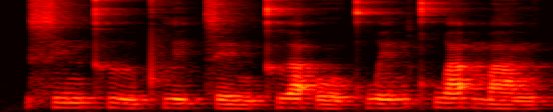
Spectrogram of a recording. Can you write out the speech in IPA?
s i˧ n kʰ ɯː˨˩ pʰ l i˨˩ t̚ s eː˩˦ ŋ kʰ ɯ˦˥ a̯ ʔ oː˩˦ kʰ w e˦˥ n kʰ w a˥˩ ʔ m a˧ ŋ

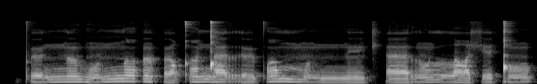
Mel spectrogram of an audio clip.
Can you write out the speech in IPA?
pʼ ø nː œ̃ v õ nː ɑ̃ ʔ œ̃ ʔ œ qʼ ẽ ŋ͡ǃ æ r ø pʼ ɑ̃ mː õ nː ẽ t͡ʃʼ æ r õ lː ɑ ʃ e ǃ õ

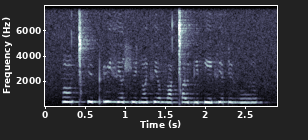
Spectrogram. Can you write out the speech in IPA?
ɔ̃ ǀʰ y pʼ y vʲ ɔ ɕ y d ɔ̃ fʲ ɔ v ɒ ǀ ɒ l bʲ a pʲ ẽ fʲ o ɗ y v u l

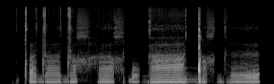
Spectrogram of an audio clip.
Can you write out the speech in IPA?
tʼ ɐ d ɐː d ɐ χ h ɐː χ ɓ o ɡ aː ŋ͡ǃ ɐ χ ɡʱ ɘː

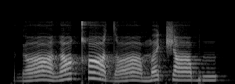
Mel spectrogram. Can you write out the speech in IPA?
ɡ ɑː˩˧˩ ð ɑ˥ qʰ ɑː˥˩ d ɑː˩˧˩ m ɐ˥ t͡ʃ ɑː˧ b ɯ˧

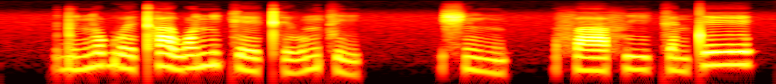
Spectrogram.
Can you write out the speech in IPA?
d ʊ˨ ɲ ɔ˦ ɡʷ eː˨ kʰ a˦˨ w ɔ˦ ɲ i˦ k eː˨ kʰ ɪ˨ β ʊ˦ ŋ t͡s i˨ | ʃ ĩ˨ ŋ | f aː˨ f iː˨ k ɛ˨ n t eː˦

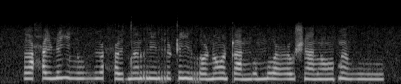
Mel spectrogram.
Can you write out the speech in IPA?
ɐ ħ i ɳ i l u ɦ ʉ ħ ʏ d ɐ̃ r ĩ r ʏ ʈ ĩ r ɔ ɳ ɔ̃ ʈ a ŋ o m o ʕ u ʃ ã l ɔ̃ ɓ ɐ̃ v u

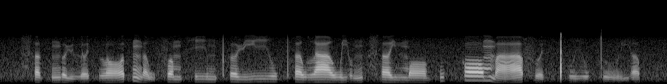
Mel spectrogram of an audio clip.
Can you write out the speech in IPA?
t͡sʰ ɐ˨ k̚ ŋ ɵ˨˩ ɥ l ɵ˨ t̚ l ɔː˨˥ t̚ ŋ ɐ˨˩ w f ɐ˧ m h iː˧ m pʰ ɵ˧ ɥ j iː˧ w pʰ ɐ˧ w l aː˧ w j ʊ˨˥ ŋ t͡sʰ ɐ˧ j m ɔː˨ kʷ ɐ˥ p̚ k ɔː˥ m aː˨˥ f ɵ˨˥ t̚ kʷʰ iː˨ w t̪ uː˨˩ j ɐ˧ p̚

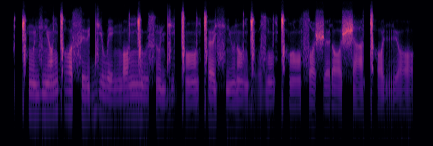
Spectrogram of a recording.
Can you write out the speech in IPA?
ǀʰ ũ zʲ ɔ̃ ɡ͡ǀ ɔ s ɨ dʲ e w e ŋ ɔ ŋ͡ǀ u s ũ dʲ e ǀ ɔ̃ ǀ œ sʲ ũ ɾ ɔ̃ ɡ͡ǀ u zˤ ũ ǀʰ ɔ̃ sˤ œ ʃ œ ɾ ɔ ʃ a ǀʰ ɔ rʲ ɔ

